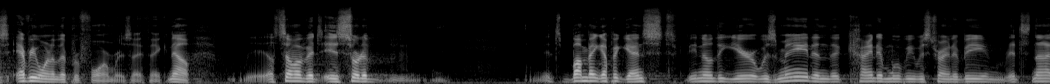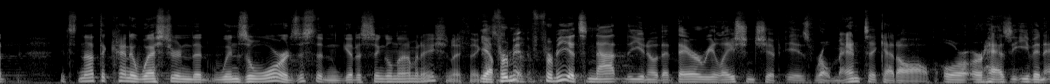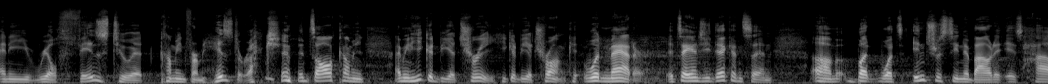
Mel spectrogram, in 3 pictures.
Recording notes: With a 35mm-screening of Howard Hawks' RIO BRAVO at Chicago's venerated Music Box Theatre. Took questions from the audience.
